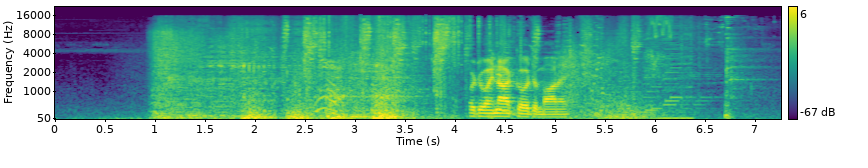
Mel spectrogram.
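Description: Magic blasts and weapon clashes ring out in a fight.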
